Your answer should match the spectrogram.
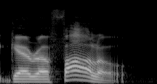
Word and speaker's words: Garofalo: So is she your third cousin, and why does she pronounce it so un-Italian? It should be Garofalo.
